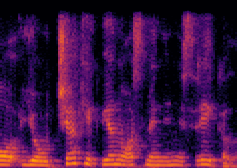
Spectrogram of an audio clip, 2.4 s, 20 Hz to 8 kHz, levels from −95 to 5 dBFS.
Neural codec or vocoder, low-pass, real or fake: none; 7.2 kHz; real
